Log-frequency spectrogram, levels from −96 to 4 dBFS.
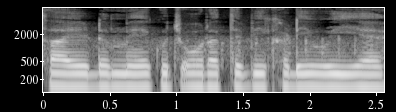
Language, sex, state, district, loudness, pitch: Hindi, male, Uttar Pradesh, Shamli, -14 LUFS, 135 Hz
